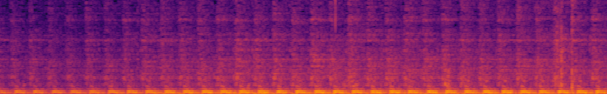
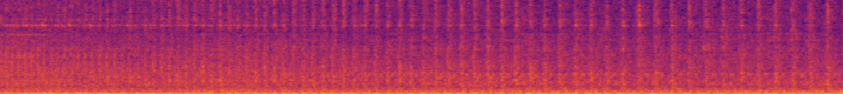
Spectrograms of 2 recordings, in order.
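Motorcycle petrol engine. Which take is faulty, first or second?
first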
